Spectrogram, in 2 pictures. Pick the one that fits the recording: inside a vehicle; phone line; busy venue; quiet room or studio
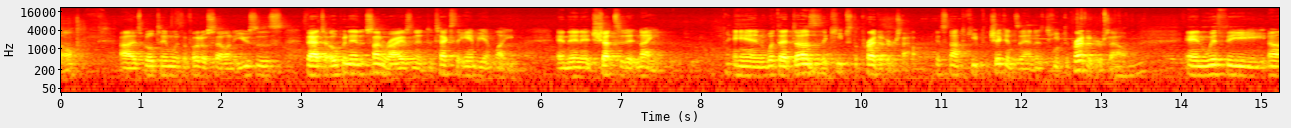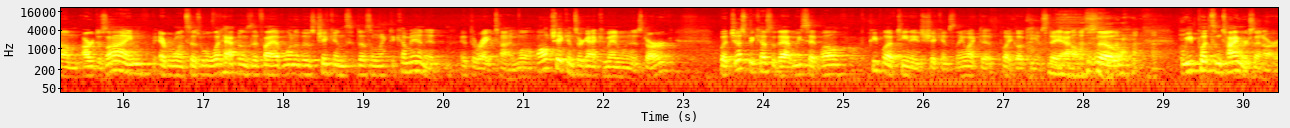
busy venue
